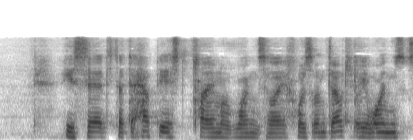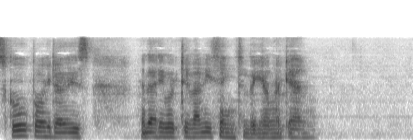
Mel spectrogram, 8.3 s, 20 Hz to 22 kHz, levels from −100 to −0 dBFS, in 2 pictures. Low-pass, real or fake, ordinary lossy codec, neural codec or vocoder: 7.2 kHz; fake; MP3, 48 kbps; codec, 24 kHz, 1 kbps, SNAC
